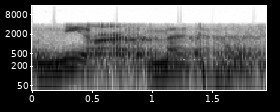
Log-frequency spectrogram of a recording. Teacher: Ni' itu condong, macam orang sebut inna ni'matahu, bukan ni'matahu. Ni'matahu panjang dua harakat, kita namakan dia mad silah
